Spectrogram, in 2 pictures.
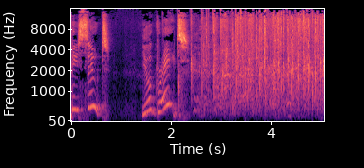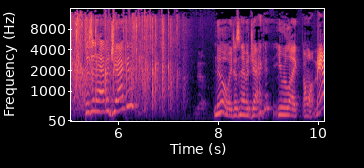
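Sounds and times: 
speech: 1.4 - 2.9, 5.4 - 6.5, 7.9 - 10.1
audience applause: 2.4 - 7.4.

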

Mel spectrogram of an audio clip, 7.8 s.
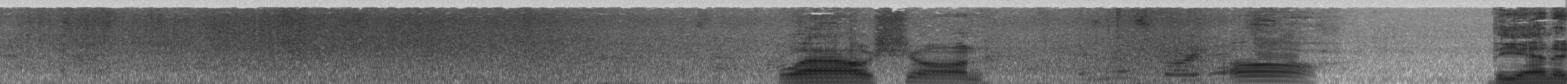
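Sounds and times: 
ocean surf crashing on the shore: 0.0 - 7.8
wind: 0.0 - 7.8
speech: 3.9 - 6.6, 7.4 - 7.8.

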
